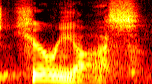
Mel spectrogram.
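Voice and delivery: "kurios" slowly, KOO-ree-os; Greek word sounded out. Shown as a demonstration. Teacher gives the Greek word for Lord, slow and careful. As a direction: lay out "kurios" syllable by syllable. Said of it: "the word for Lord, which is".

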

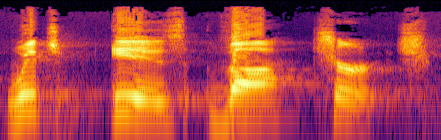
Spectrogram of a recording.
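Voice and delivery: word by word, landing heavily on church; stress on THE CHURCH. Real, not acted. Preacher reading the verse's key answer, stress on THE CHURCH.

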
